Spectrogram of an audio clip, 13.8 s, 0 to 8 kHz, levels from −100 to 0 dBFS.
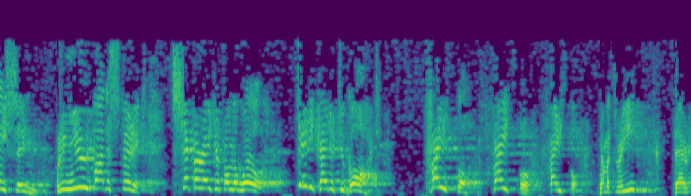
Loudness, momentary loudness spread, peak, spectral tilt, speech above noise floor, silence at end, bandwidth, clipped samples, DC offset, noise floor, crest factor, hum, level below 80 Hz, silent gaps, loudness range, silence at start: -15 LUFS; 17 LU; 0 dBFS; -5.5 dB/octave; 40 dB; 0 s; 6.6 kHz; under 0.1%; under 0.1%; -54 dBFS; 14 dB; none; -64 dBFS; none; 4 LU; 0 s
